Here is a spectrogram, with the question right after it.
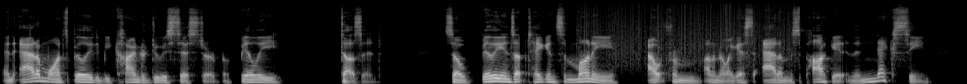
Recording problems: crackling; faint; from 6 to 8 s; 20 dB below the speech

